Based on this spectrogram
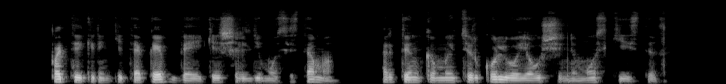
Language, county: Lithuanian, Marijampolė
